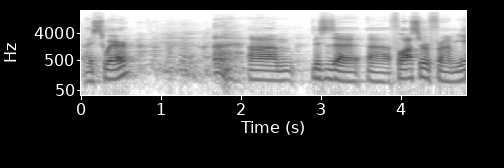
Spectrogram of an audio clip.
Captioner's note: laugh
